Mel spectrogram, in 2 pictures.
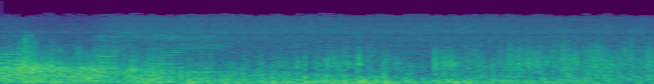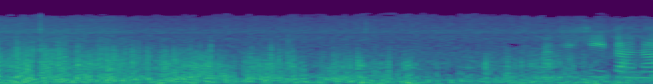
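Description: Strong wind gusting through coconut palms along Manila Bay, a steady broadband rush with heavy buffeting on the microphone, loud and continuous throughout.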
